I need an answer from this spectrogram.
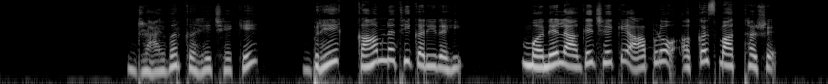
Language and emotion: Gujarati, fearful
